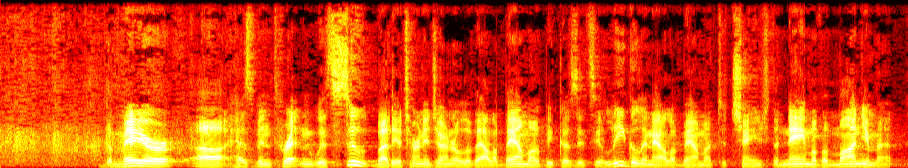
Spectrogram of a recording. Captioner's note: applause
